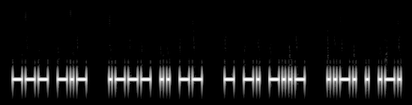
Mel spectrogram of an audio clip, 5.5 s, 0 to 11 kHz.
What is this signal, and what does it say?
Morse code, heard as a keyed tone, about 28 wpm, 700 Hz. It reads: OK JIM TNX FER
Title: Practice QSO - Exchange 4 - Ending - 28wpm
